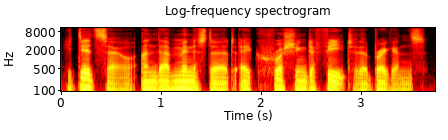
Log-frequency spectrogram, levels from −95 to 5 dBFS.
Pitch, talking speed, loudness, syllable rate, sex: 95 Hz, 175 wpm, -21 LUFS, 5.1 syllables/s, male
